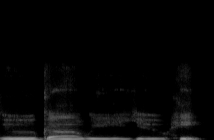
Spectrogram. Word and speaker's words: Uganwiyu: Now, when you spell it out, it's Uganwiyu-he, but a lot of times with Cherokee nouns, the final vowel is not voiced. Uganwiyu is what most people say.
